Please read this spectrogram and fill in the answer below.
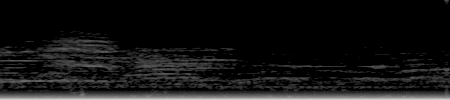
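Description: Steady low rumble of open-air field ambience, with faint distant calls from players on the field.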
